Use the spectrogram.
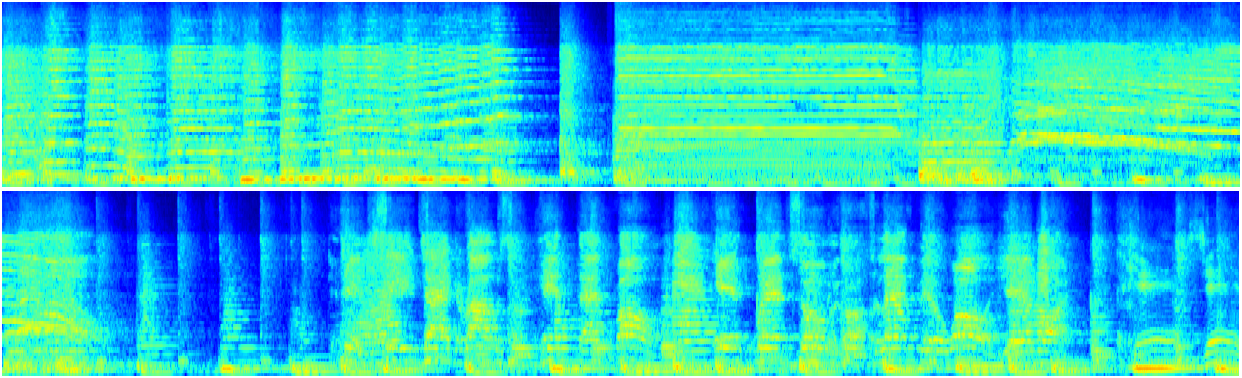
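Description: A lively song plays loud and steady, with a voice singing over a full band of rhythmic accompaniment and bright horn-like tones, with a brief pause near the start.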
